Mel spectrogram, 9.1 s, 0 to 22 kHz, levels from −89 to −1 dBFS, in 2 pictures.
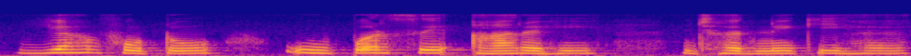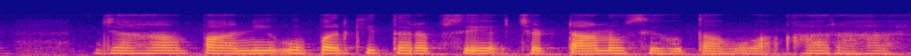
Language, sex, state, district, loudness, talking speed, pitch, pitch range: Hindi, female, Bihar, Lakhisarai, -17 LUFS, 150 wpm, 195 Hz, 190-200 Hz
